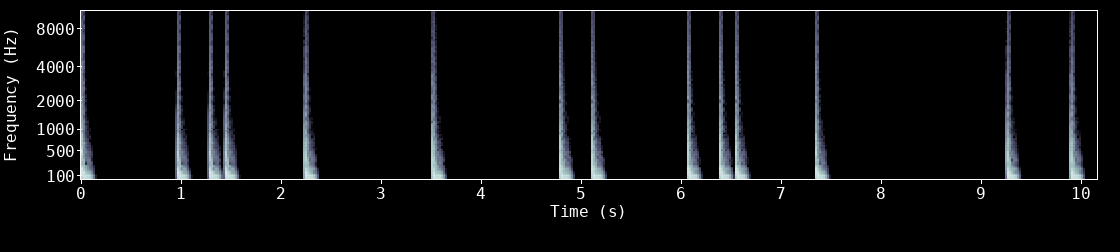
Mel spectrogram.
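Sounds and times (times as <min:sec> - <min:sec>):
hip hop drum loop with kick at 94 BPM: 0:01.0 - 0:01.6, 0:04.8 - 0:05.2, 0:06.1 - 0:06.7, 0:09.3 - 0:10.1.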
